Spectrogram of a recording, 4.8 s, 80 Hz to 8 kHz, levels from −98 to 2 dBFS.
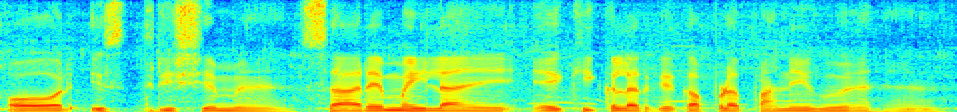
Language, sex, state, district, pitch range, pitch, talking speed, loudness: Hindi, male, Jharkhand, Palamu, 105-120 Hz, 110 Hz, 175 wpm, -17 LUFS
